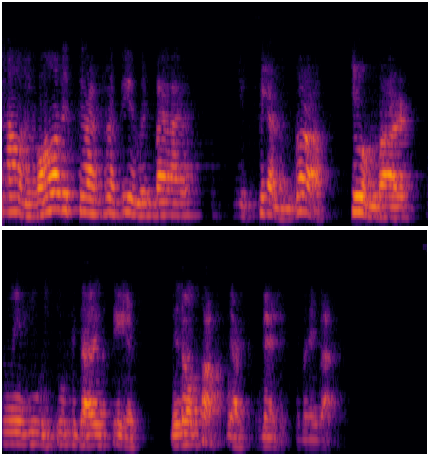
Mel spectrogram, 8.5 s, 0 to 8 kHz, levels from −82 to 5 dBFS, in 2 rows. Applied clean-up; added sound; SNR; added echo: neural mask model DeepFilterNet 3.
